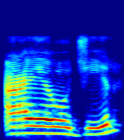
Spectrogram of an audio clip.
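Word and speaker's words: aeojir: For example, the word for T in Atlanteo is aeogir. It's a, e, o, j, i, r. So every letter is pronounced separately.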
